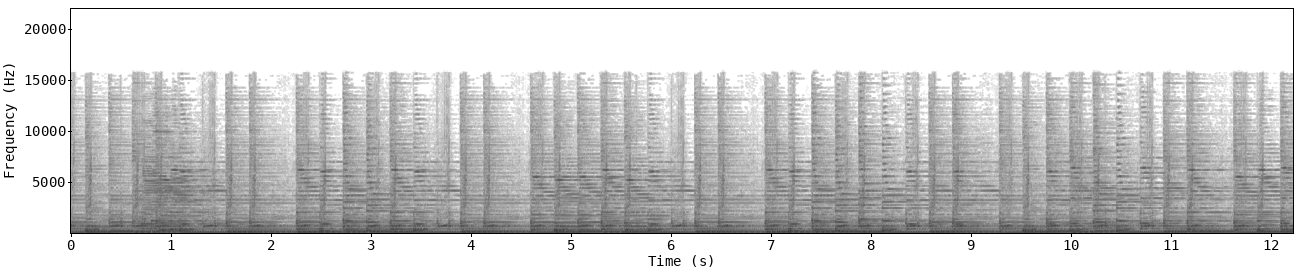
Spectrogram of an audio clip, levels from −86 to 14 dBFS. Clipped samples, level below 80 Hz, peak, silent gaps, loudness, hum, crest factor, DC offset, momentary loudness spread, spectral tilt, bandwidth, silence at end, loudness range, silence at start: under 0.1%; -34 dBFS; -2 dBFS; none; -16 LUFS; none; 16 dB; 0.5%; 4 LU; -5 dB/octave; 16.5 kHz; 0 s; 1 LU; 0 s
